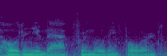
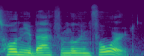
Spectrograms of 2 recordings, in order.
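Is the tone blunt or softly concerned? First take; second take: softly concerned; blunt. First: The voice sounds soft and concerned. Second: The voice sounds blunt and confrontational. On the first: The speaker genuinely cares about the problem. The speaker calls it right. "you soft concern tone" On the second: The listener feels pressured and challenged. The speaker calls it wrong. "they're gonna get defensive now"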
